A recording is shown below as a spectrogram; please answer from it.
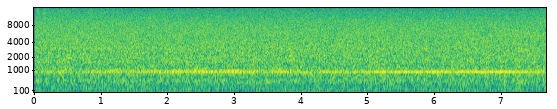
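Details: Constant hiss and fan-like hum with a steady tone running throughout, and no animal voice.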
